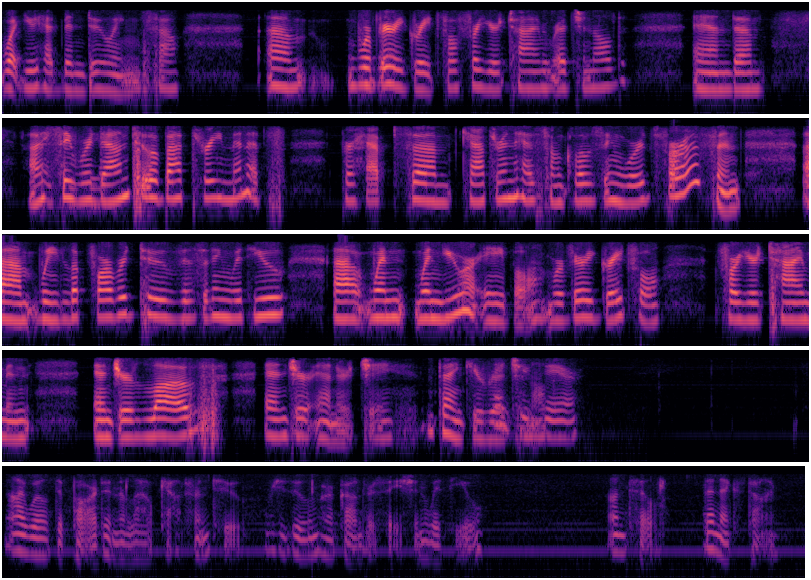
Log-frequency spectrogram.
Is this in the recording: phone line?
yes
